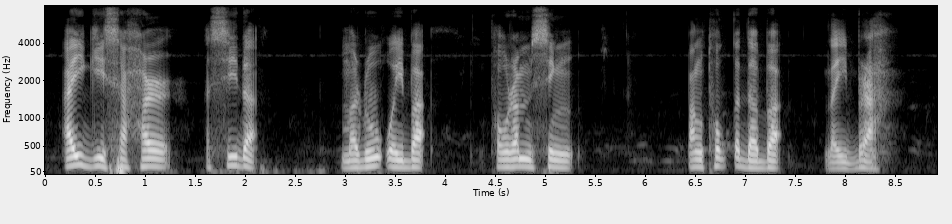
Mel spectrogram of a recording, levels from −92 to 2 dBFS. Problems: none marked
